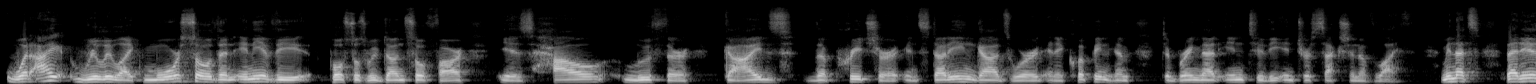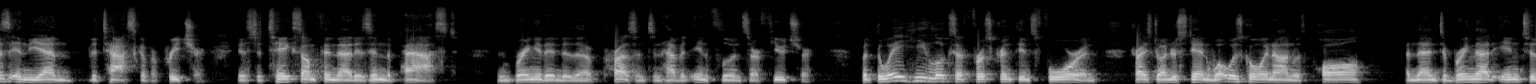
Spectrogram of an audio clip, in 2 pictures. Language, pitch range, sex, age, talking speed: English, 100-120 Hz, male, 50-69, 185 wpm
